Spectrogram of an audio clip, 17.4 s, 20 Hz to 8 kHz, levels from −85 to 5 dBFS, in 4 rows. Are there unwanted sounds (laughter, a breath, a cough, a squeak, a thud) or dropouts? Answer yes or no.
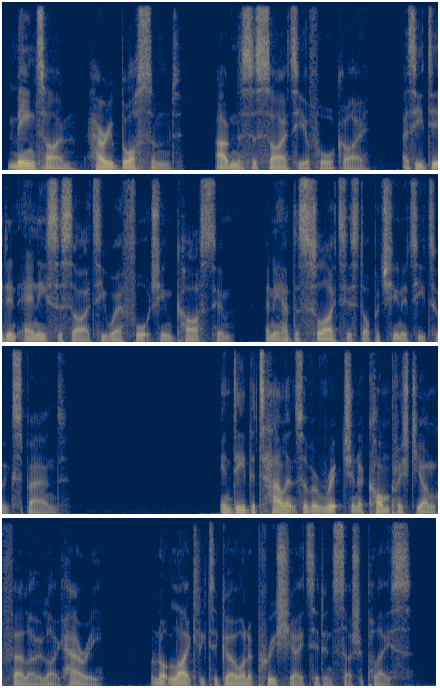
no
